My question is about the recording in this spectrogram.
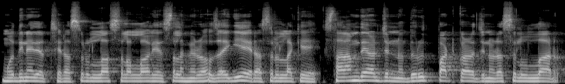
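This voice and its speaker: A Quran reading teacher slowly drilling Arabic letter sounds for beginners, chanting each syllable and adding quick explanations. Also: mid-range voice, level tone. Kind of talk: slow phonics drill for beginners.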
